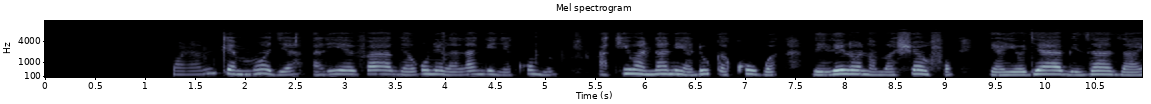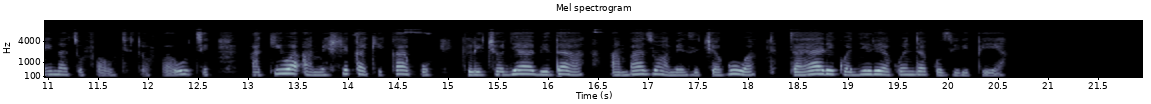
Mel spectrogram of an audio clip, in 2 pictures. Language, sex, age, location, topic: Swahili, female, 25-35, Dar es Salaam, finance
